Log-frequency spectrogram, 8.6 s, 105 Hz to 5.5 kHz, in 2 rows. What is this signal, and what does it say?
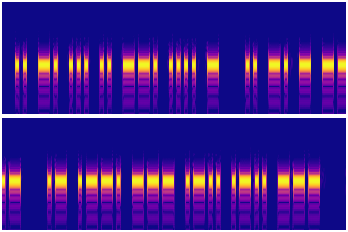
Morse code, heard as a keyed tone, about 25 wpm, 600 Hz. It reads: INSIGHT INTO APOLLO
